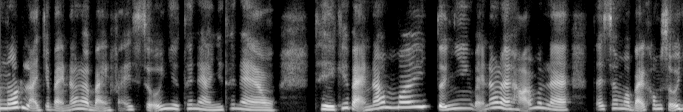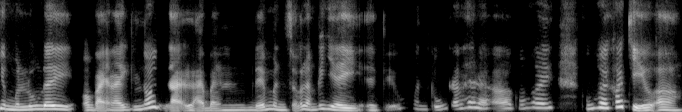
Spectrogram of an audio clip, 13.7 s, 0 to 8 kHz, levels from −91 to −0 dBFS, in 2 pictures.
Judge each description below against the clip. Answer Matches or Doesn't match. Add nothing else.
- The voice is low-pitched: Doesn't match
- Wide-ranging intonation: Matches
